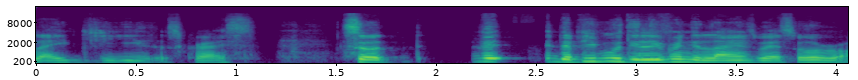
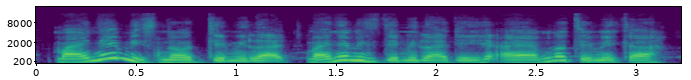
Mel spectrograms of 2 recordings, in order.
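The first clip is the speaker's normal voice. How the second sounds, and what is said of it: Strong Igbo accent. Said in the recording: “in an accent reminiscent of Mr. C ... In this strong Igbo accent”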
